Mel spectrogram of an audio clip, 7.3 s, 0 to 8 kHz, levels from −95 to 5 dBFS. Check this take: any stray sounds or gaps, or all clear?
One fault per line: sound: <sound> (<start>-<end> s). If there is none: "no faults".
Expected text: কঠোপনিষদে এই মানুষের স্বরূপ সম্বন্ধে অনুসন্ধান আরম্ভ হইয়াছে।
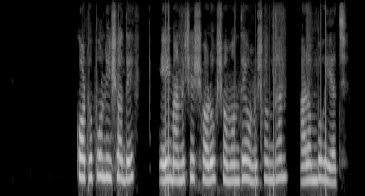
no faults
